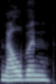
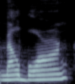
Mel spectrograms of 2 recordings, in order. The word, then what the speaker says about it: Melbourne: First of all, I love that you pronounce Melbourne correctly, not Melbourne.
